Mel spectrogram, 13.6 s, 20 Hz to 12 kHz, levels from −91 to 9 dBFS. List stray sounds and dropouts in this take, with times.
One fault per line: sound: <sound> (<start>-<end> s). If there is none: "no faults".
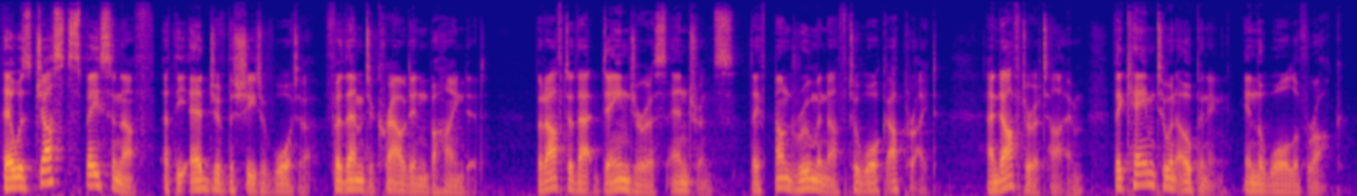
sound: dropout (7.6-7.8 s)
